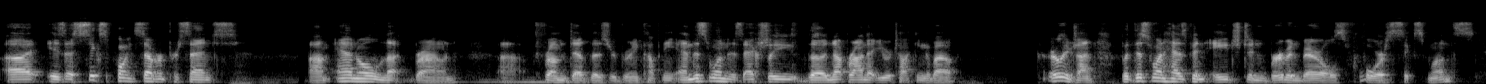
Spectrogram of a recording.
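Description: A man with a fairly low voice talks as a podcast co-host. His delivery is casual and conversational, wandering a little as he goes. The recording is slightly dull and lo-fi. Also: animated, normal speed, a bit bright. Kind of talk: casual chat, craft beer review. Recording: dull, lo-fi audio.

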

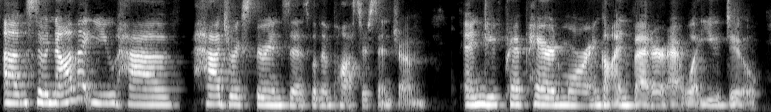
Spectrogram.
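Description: Host: woman, mid pitch, measured and encouraging interviewer. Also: lively intonation, sharp tone. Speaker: podcast host. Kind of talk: interview conversation.

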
